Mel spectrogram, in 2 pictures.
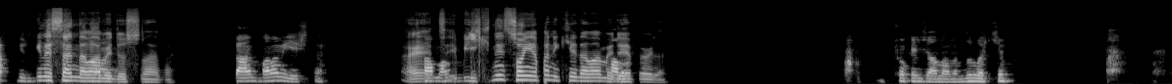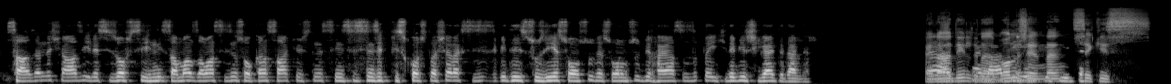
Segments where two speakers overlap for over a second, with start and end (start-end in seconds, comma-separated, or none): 21.0-22.6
